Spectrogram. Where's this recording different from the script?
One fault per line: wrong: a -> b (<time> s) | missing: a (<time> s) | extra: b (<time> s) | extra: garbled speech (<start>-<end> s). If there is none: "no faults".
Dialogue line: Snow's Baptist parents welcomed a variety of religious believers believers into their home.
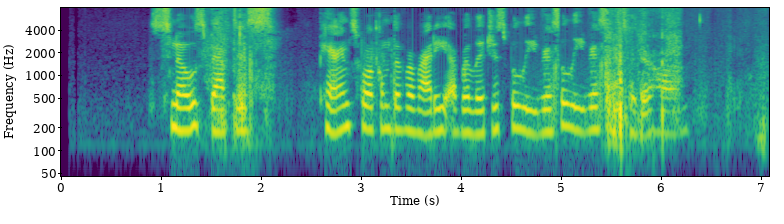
no faults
